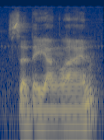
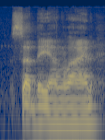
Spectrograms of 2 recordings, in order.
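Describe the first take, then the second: No difference in how they are said.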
